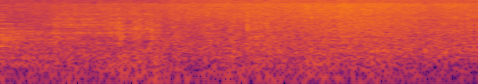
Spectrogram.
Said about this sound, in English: The wind was blowing harder, whistling through the outer catwalk and slipping along the glass. From his vantage in the lighthouse, he could see the trees and tall grass in the eastern field bend and twist in the gale.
